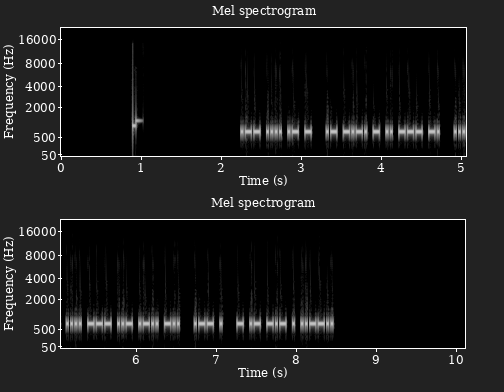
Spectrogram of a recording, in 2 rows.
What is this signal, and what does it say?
Morse code, heard as a keyed tone, about 41 wpm, 700 Hz. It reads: WHAT ACTION SHOULD WE TAKE?
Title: Sentences from Top 1000 Words - Review Part 4 - 45wpm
